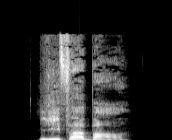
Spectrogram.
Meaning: deliverable, in stock
- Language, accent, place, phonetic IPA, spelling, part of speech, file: German, Germany, Berlin, [ˈliːfɐbaːɐ̯], lieferbar, adjective, De-lieferbar.ogg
